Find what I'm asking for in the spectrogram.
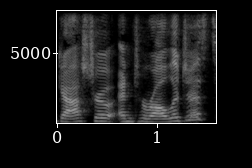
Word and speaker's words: gastroenterologist: You're a practicing gastroenterologist. Did I say that correctly? You did. Many people do not say it correctly.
